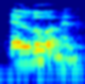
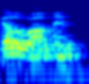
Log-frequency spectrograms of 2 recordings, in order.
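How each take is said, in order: First: "Eluamen" stressed on the antepenult, lu; "Eluamen" accented on its third-from-last syllable; stress shifted back. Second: "eluamen" with no syllable stressed; unaccented, level "eluamen". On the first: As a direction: punch the "lu" in "Eluamen". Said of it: "So we would shift back". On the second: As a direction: say "eluamen" evenly, deliberately leaving off the accent. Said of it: "deliberately not pronouncing it with stress". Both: Shown as a demonstration.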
